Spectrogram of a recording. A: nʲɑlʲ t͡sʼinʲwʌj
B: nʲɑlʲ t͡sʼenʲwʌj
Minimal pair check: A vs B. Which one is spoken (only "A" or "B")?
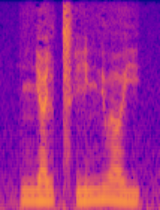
A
